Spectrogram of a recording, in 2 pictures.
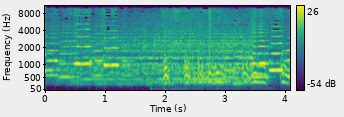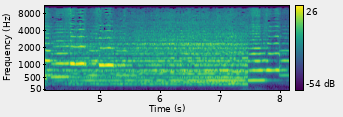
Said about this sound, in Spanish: Y ya ha caído la noche, ¿eh? Ya el búho, la lechuza, no sé qué será, nunca lo super distinguí. Ya andan por ahí andando. Ya andan por ahí avisándonos que ya ha caído la noche.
